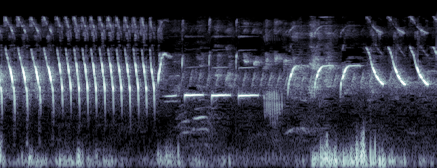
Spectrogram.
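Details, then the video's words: Canary tutor song in the 'cengkok mewah' style with sharp 'tembakan' shots: a fast run of about twenty high chipped notes, then level whistled notes repeated four times and a series of rising, slurred sweeps. "MASTERAN kenari cengkok mewah durasi panjang Tembakan pedes"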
